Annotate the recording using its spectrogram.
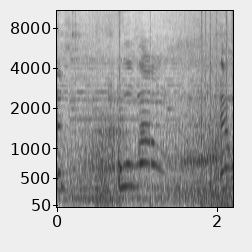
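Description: Go-kart engine running steadily on the track, with a short vocal sound from the driver over it.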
